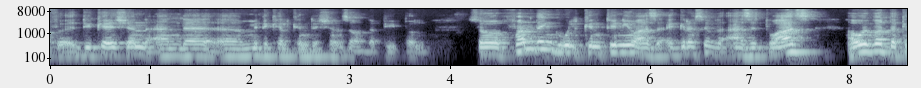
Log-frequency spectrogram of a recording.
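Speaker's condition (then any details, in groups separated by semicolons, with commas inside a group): No condition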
